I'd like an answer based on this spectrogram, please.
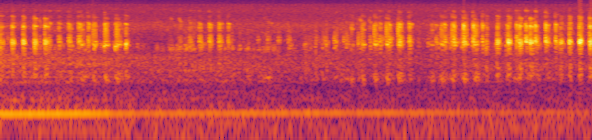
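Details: Frogs croaking in fast pulsed rattles, several overlapping callers, with a lull midway, then a louder burst; a steady low hum runs underneath.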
